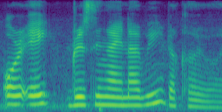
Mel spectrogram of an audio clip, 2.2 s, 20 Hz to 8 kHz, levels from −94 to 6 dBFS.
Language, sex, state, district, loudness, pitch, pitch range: Hindi, female, Arunachal Pradesh, Papum Pare, -15 LUFS, 215 Hz, 200-235 Hz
